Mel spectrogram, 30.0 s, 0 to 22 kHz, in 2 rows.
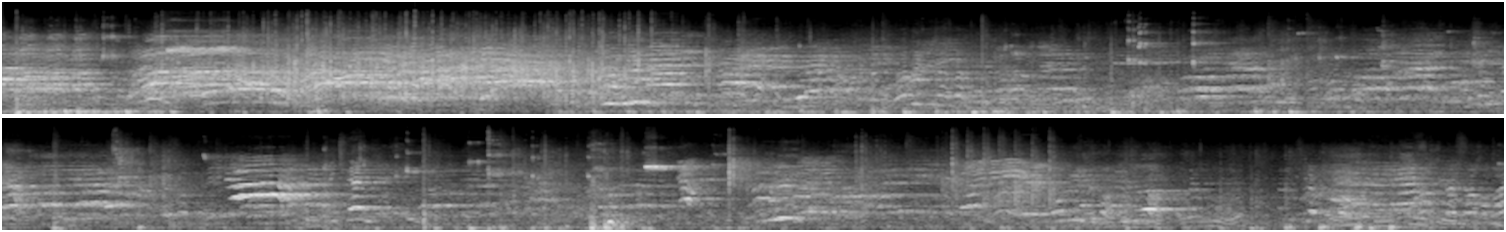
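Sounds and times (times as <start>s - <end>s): people calling and shouting: 0.0s - 30.0s.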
